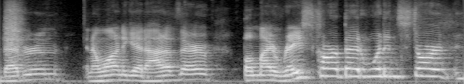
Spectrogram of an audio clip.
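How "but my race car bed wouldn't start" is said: high, loud, slow punchline; hammed-up whine at a toy bed; mock frustration. Comic to the crowd, a hammed-up whine about a bed that won't start.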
